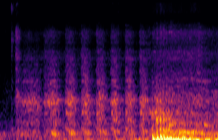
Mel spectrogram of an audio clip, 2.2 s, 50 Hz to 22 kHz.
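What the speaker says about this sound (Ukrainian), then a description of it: "Все, підйомник запустився." A Genie GS-5390 RT gas/petrol scissor lift engine cranks with rapid rhythmic starter pulses, then catches and settles into a loud, steady idle.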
